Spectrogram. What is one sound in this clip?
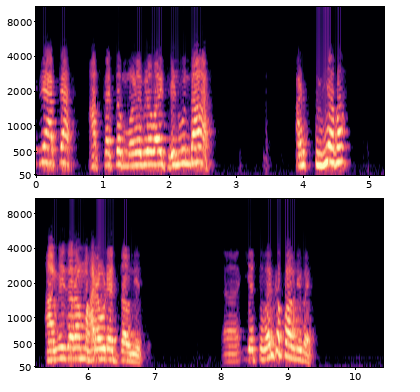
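Men talk with animation, close by.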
